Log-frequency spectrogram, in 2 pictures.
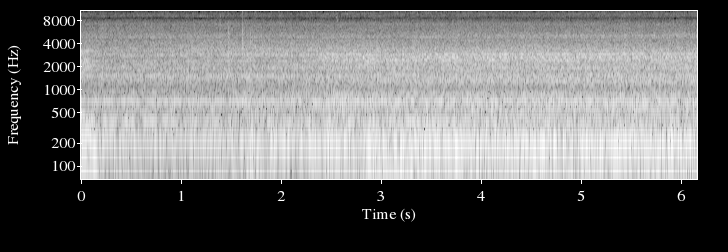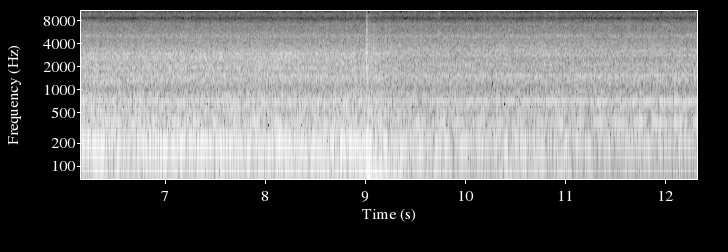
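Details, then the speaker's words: Creworks 8x16 lathe after carriage play was adjusted out, cutting on auto feed: a steady motor hum with an even cutting hiss and no chatter. There is slight flex from long tool stick-out, but it is more rigid than before. "so there is a little Flex in it but it cut pretty good like that this is a lot more rigid than what it was before"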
